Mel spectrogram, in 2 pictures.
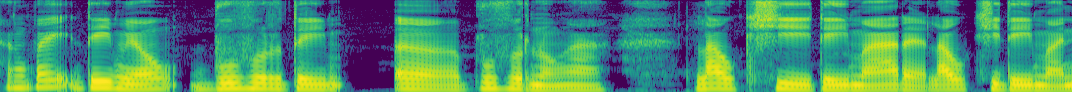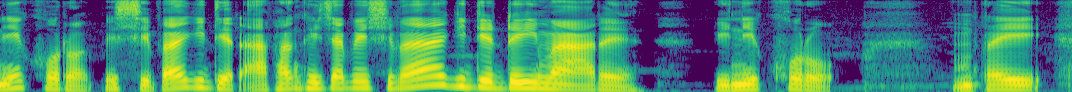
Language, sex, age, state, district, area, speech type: Bodo, female, 30-45, Assam, Baksa, rural, spontaneous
